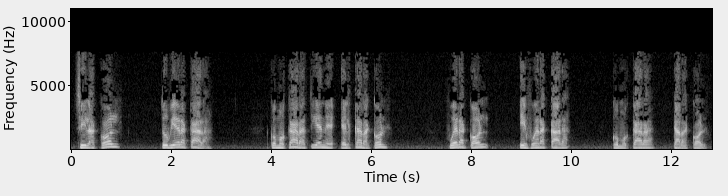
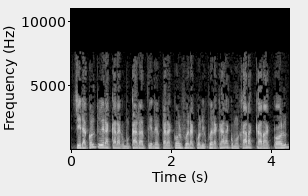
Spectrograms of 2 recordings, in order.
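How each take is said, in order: First: It is said slowly. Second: It is said at normal speed.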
